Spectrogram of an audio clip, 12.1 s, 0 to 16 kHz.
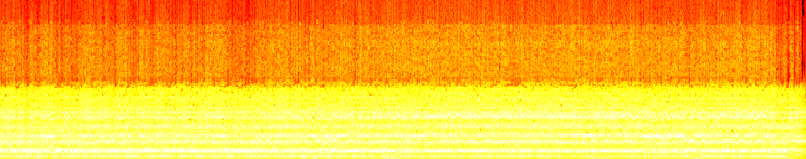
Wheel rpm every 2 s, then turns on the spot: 220, 230, 230, 230, 230, 200.
none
